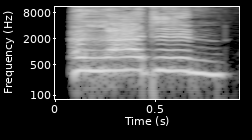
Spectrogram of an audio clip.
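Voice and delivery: high joyful call; joyful cry. Acted. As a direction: cry his name with joy. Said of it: "she cried".

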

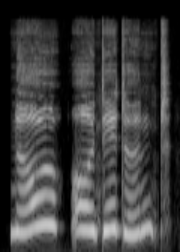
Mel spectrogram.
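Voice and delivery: high, slow hare; high quick-tempered hare; March Hare voice. A narrator's reading.

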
